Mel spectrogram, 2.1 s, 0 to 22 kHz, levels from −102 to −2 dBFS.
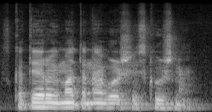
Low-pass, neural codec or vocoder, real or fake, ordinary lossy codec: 19.8 kHz; vocoder, 44.1 kHz, 128 mel bands, Pupu-Vocoder; fake; none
